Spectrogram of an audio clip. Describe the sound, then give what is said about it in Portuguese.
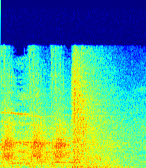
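A crowd of singles shouts and cheers in a loud, continuous roar with no single voice standing out, swelling briefly near the middle and then slowly fading toward the end. “Cadê o grito dos solteiros?”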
